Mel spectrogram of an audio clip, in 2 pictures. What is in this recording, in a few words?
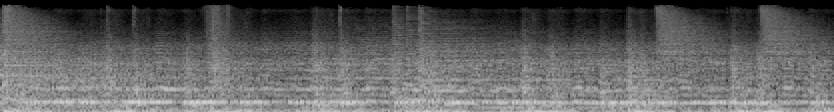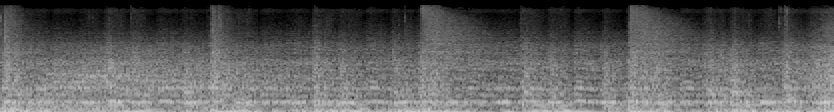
String; Assassin's Creed Unity Dead Kings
